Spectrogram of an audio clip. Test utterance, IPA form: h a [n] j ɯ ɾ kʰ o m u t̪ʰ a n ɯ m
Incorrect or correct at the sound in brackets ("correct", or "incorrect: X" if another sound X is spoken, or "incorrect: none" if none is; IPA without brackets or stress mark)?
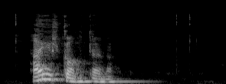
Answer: incorrect: none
